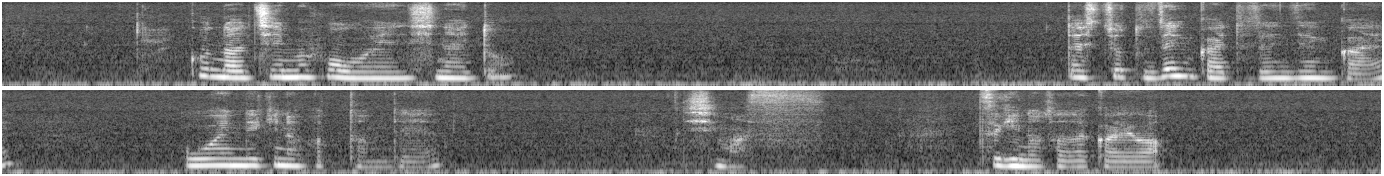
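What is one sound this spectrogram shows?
A young woman speaks calmly and close by, in short bursts.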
